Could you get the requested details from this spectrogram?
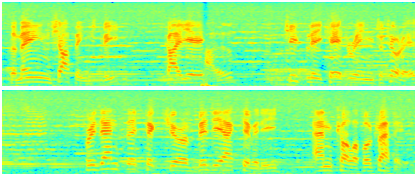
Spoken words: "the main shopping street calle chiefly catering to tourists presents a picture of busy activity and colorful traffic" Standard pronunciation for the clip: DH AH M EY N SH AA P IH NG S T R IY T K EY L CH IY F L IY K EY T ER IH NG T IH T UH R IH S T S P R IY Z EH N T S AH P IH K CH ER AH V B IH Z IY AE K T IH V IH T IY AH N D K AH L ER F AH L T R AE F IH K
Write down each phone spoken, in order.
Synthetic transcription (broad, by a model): DH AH M EY N SH AA P IH NG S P IY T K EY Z CH IY F L IY K EY T ER IH NG T IH T UH R IH S T S P R IY Z EH N T S AH P IH K CH ER AH V B IH Z IY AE K T IH V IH T IY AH N K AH L ER F L T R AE F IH K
